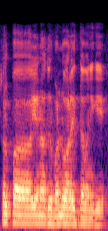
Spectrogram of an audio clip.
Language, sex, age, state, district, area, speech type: Kannada, male, 60+, Karnataka, Udupi, rural, spontaneous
